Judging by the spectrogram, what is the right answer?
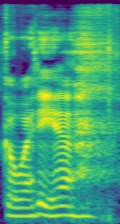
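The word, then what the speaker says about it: Goetia: uh in the RS goesa uh I've also heard that pronounced Goa Goa I think it's go I think it's Goa whatever uh feel free to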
